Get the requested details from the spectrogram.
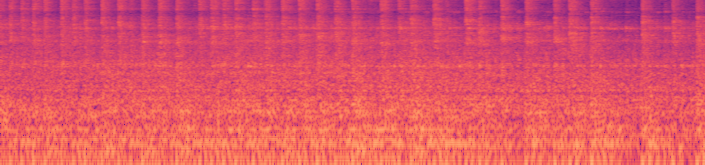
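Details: New Harbor Freight single-cylinder engine on a rebuilt American Cruiser go kart: steady fast idle popping, slightly rough but settled, no knocking or rattling; normal idle.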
